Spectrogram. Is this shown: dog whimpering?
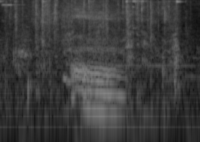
yes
